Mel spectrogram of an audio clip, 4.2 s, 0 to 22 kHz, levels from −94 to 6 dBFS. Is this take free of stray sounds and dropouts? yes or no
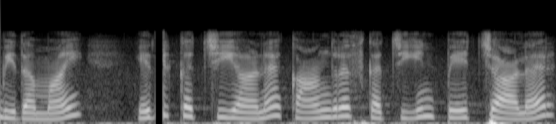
no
